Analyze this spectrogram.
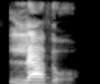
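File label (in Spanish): "LADO", female; mekanta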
